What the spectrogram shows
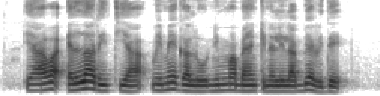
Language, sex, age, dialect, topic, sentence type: Kannada, male, 18-24, Coastal/Dakshin, banking, question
